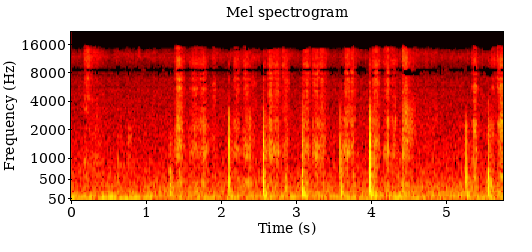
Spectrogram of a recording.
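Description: A plastic stylus writes words on an iPad lying flat, its glass screen covered with a matte plastic paper-like film. Soft, scratchy strokes are broken by short, sharp taps as the tip meets the surface, over a quiet, steady background hiss.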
